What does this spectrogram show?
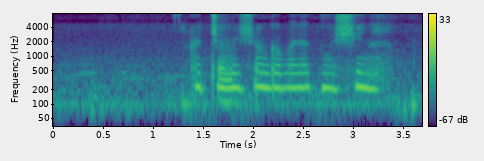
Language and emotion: Russian, neutral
